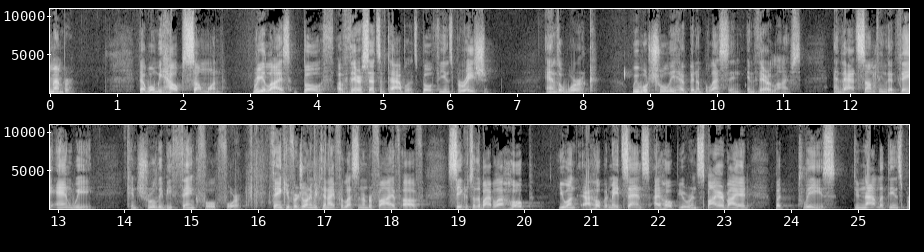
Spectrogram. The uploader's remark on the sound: Recorded live in Atlanta on November 24, 2020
